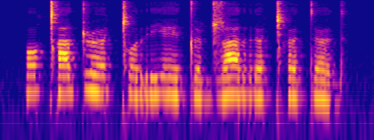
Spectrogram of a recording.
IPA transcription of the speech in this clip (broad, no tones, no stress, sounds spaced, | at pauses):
ɔ ǀ a t ɭ œ ǀ o r j e t ɛ ɖ͡ʐ a r œ ǀʰ œ t œ d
